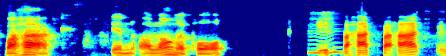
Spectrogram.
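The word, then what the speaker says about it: Bajac-Bajac: Bahak Bahak. Is that really how you say it, or do you have a stuttering issue tonight?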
